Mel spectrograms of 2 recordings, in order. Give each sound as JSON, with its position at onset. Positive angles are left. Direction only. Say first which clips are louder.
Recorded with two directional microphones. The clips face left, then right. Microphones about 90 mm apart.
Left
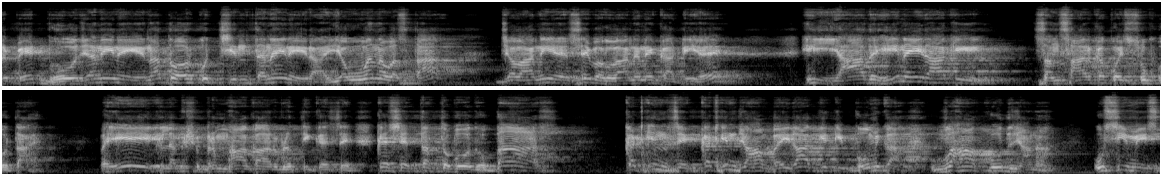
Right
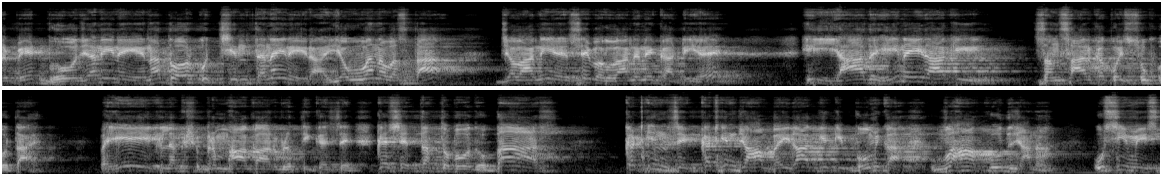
{"t": 0.0, "sound": "speech", "louder": "even", "side_deg": -30}
{"t": 0.6, "sound": "a man's voice", "louder": "left 1 dB", "side_deg": -35}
